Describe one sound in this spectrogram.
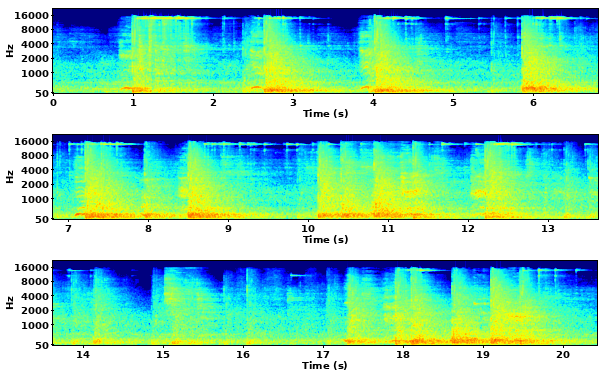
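Gloved fists thump a swinging bag again and again.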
